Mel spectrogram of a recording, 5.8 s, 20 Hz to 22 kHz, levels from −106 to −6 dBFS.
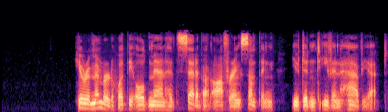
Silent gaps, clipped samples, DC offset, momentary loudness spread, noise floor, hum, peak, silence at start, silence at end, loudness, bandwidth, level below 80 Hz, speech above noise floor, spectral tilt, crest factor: none; under 0.1%; under 0.1%; 9 LU; -85 dBFS; none; -2 dBFS; 1.15 s; 0.2 s; -17 LUFS; 8 kHz; -58 dBFS; 68 dB; -3 dB/octave; 16 dB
